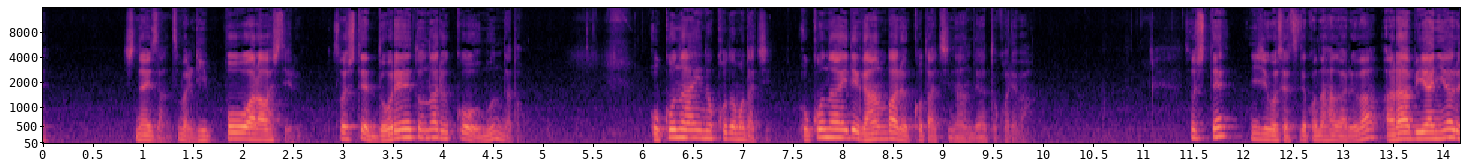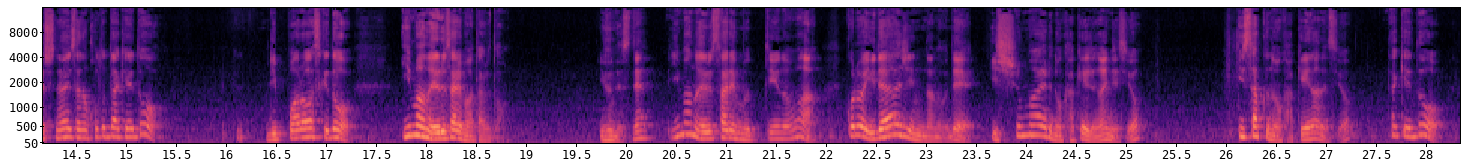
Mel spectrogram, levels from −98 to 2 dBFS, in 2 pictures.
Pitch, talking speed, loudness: 135 Hz, 345 characters per minute, -31 LUFS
